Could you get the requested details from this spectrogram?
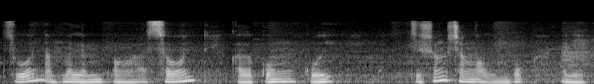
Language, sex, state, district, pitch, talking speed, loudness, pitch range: Mizo, male, Mizoram, Aizawl, 115 Hz, 160 wpm, -16 LUFS, 105-125 Hz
